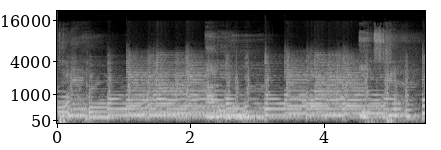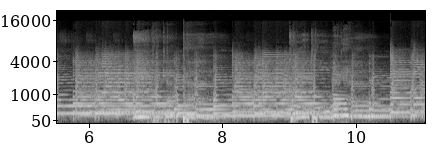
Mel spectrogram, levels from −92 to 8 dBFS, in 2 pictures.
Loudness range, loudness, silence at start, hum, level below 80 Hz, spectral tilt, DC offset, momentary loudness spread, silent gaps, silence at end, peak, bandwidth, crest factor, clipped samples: 1 LU; -15 LUFS; 0 s; none; -32 dBFS; -6.5 dB/octave; under 0.1%; 4 LU; none; 0 s; 0 dBFS; 12.5 kHz; 14 dB; under 0.1%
